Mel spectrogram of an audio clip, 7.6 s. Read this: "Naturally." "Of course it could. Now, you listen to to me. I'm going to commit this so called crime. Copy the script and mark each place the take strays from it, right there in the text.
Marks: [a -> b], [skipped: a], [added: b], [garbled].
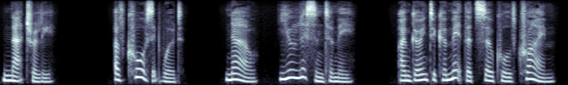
"Naturally." "Of course it [could. -> would] Now, you listen to [skipped: to] me. I'm going to commit [this -> that] so called crime.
